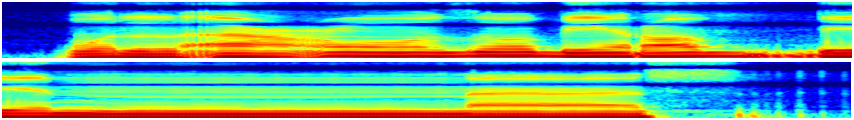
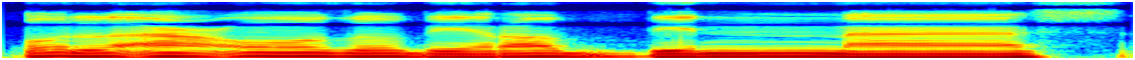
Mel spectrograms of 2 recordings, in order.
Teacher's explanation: Dengung itu ditahan ya, paling enggak 2 harokat.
